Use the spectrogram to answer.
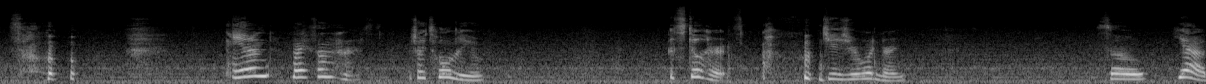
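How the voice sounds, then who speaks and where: A woman with a mid-range, creaky voice chats casually to the camera at home for her daily vlog. She's sick with a stuffy nose, her voice coming and going, and she mocks herself and laughs often. The audio is poor, with slight background noise.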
